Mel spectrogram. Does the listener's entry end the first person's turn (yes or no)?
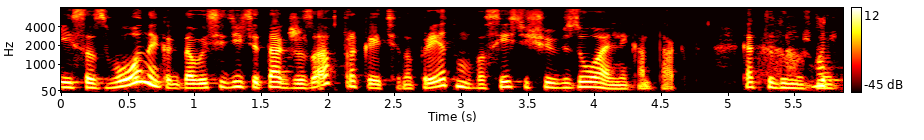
yes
